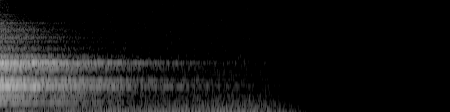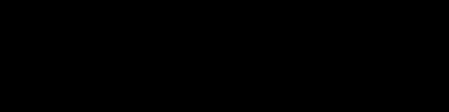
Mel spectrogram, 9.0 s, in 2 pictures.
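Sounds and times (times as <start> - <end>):
song: 0.0 - 1.3.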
